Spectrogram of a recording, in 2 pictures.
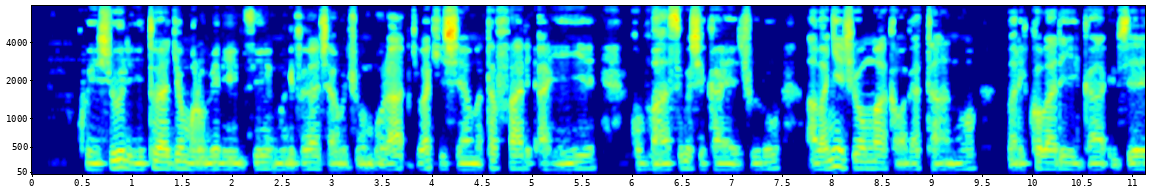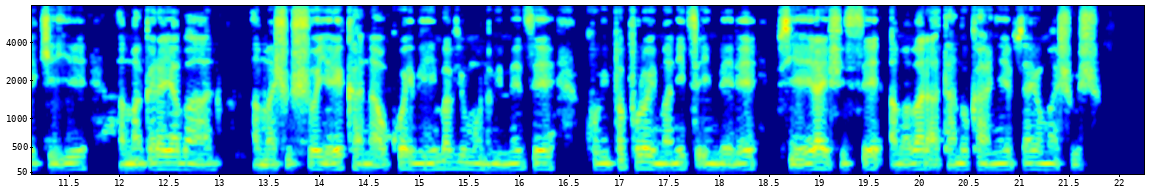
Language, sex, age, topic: Rundi, male, 25-35, education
